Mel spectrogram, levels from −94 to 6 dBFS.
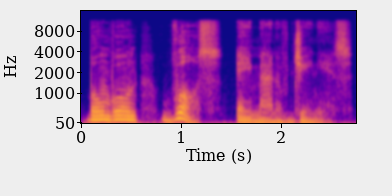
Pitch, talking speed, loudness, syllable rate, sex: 110 Hz, 155 wpm, -18 LUFS, 3.5 syllables/s, male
